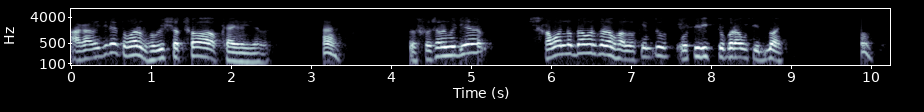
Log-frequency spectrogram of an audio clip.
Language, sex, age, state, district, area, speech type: Bengali, male, 30-45, West Bengal, Cooch Behar, urban, conversation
